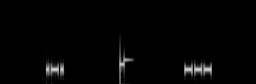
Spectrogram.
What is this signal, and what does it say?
Morse code, heard as a keyed tone, about 50 wpm, 700 Hz. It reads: R O
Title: Single Letters - Rapid-Fire 50wpm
